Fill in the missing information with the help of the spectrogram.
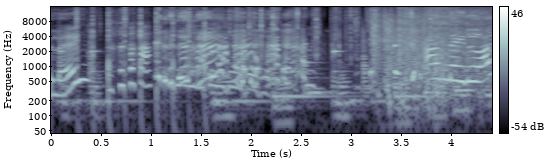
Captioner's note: children laugh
